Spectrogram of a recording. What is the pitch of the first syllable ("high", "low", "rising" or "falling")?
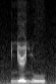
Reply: high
